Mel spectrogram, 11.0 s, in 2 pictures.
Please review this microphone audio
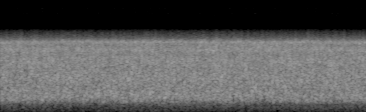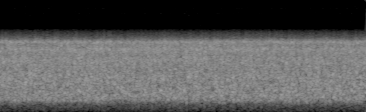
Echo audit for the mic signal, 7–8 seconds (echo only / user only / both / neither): neither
